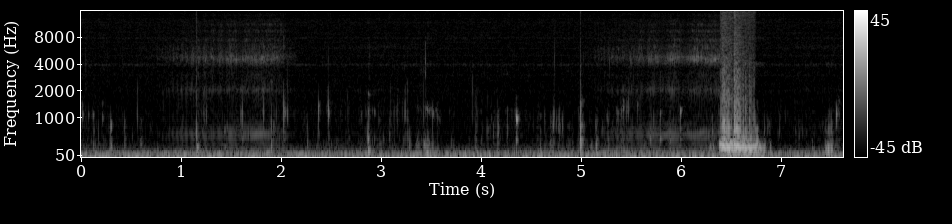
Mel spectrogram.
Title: Soft Snoring and Digestion Sounds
